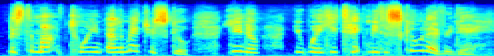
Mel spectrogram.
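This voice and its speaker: A woman's voice: sits high, sing-song, fast talker, pushed and bright, pitched above the performer's own voice, full character voice. A woman voicing a rambling, naive eight-year-old girl who stammers and uses childish grammar in a comedy monologue. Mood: chirpy.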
